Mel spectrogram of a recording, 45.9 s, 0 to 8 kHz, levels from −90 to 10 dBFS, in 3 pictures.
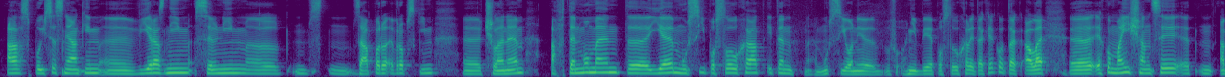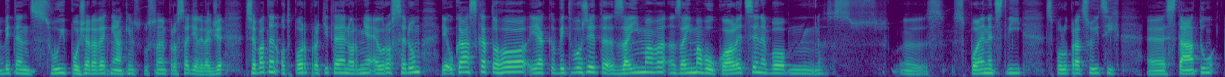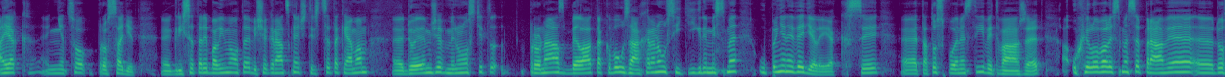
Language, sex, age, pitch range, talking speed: Czech, male, 30-49, 150-180 Hz, 135 wpm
